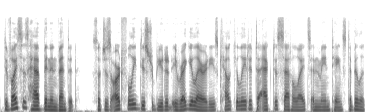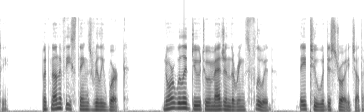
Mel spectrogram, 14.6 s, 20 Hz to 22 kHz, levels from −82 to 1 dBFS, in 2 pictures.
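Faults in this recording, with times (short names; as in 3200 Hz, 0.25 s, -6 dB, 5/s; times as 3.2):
10.97 pop -7 dBFS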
